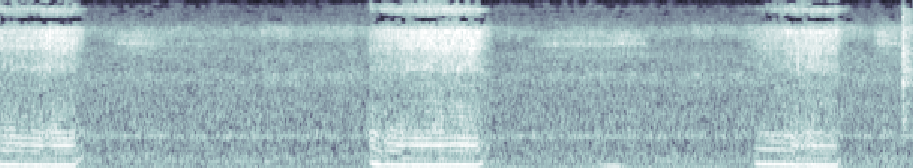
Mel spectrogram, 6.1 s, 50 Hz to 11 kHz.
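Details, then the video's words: Sleeping pug puppy Kyro, 14 months old, snores in a steady rhythm: three loud, low, rattling breaths roughly every two and a half seconds, with soft wheezy breathing between them. "Our SNORING 14 months old PUG PUPPY"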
